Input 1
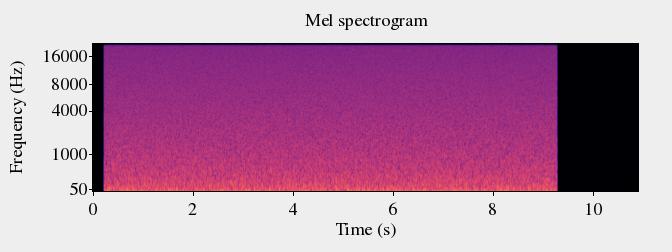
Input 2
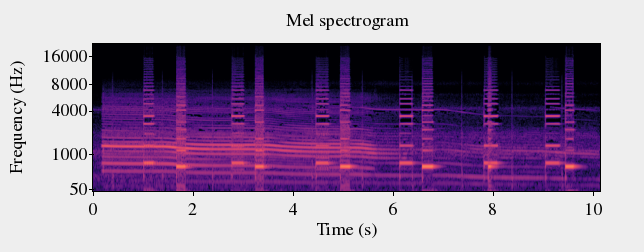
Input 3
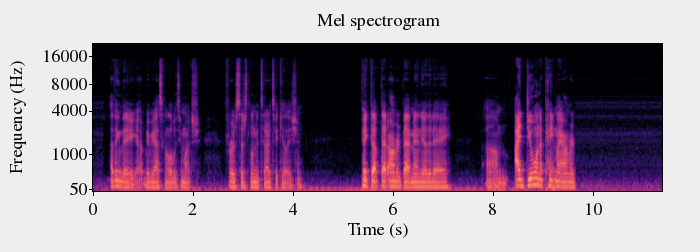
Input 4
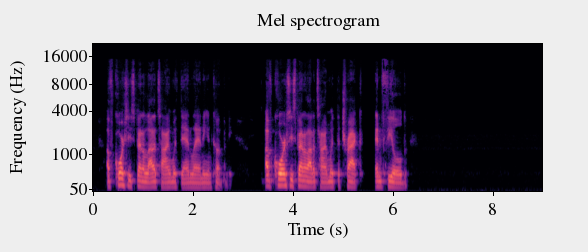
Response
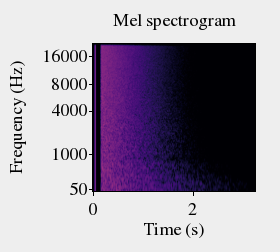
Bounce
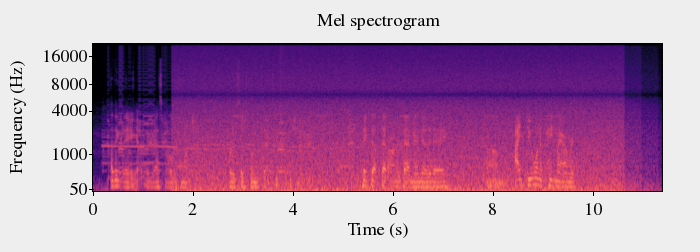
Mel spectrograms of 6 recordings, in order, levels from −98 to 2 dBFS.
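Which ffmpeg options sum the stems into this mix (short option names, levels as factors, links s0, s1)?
-filter_complex "[0:a]lowpass=f=2600:p=1,adelay=1350,volume=0.891,asplit=2[s0][s1];[s1]volume=0.316[s2];[1:a]acompressor=threshold=0.0178:ratio=6,volume=0.531[s3];[2:a]acrusher=bits=10:mix=0:aa=0.000001,volume=1.33[s4];[3:a]aeval=exprs='val(0)*sgn(sin(2*PI*830*n/s))':c=same,volume=0.316,asplit=2[s5][s6];[s6]apad=whole_len=502552[s7];[s4][s7]sidechaincompress=threshold=0.00562:ratio=8:attack=7.8:release=130[s8];[s3][s8][s5]amix=inputs=3:normalize=0,highshelf=f=3500:t=q:w=1.5:g=-8.5,acompressor=threshold=0.0708:ratio=4,volume=1[s9];[s2]aecho=0:1:337|674|1011|1348|1685|2022|2359|2696:1|0.52|0.27|0.141|0.0731|0.038|0.0198|0.0103[s10];[s0][s9][s10]amix=inputs=3:normalize=0,equalizer=f=6200:t=o:w=0.22:g=-12.5"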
